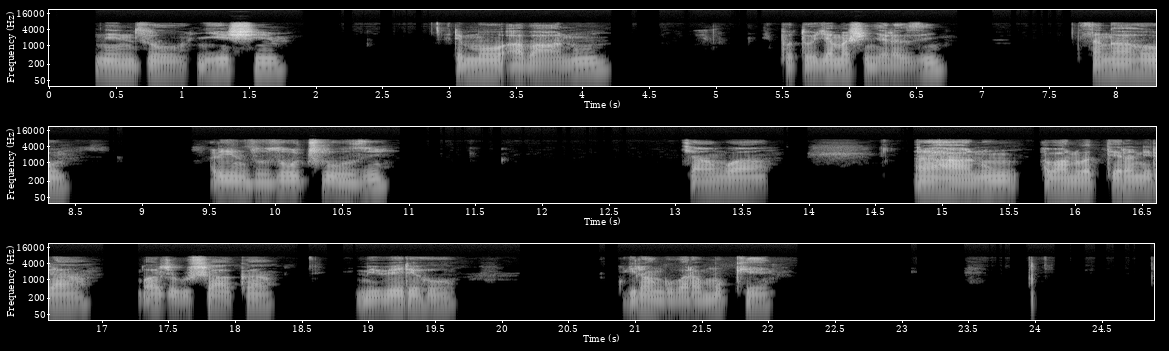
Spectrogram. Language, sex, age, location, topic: Kinyarwanda, male, 18-24, Nyagatare, government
